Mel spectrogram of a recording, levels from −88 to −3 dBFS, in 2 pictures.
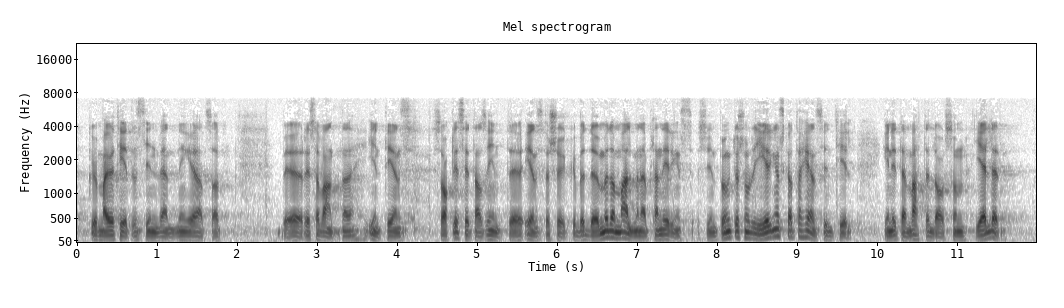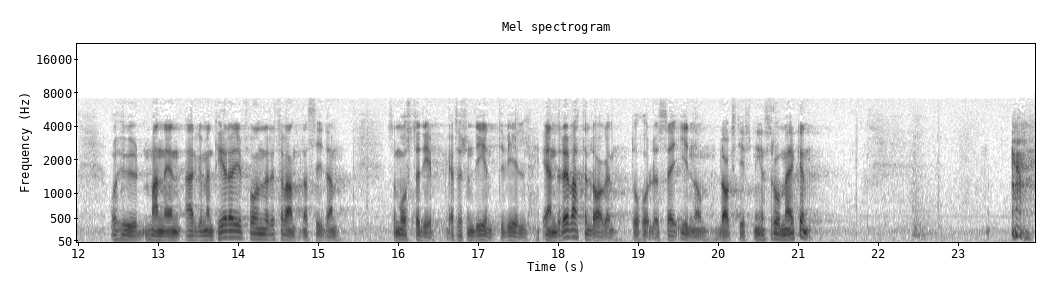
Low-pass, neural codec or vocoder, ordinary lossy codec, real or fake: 7.2 kHz; none; none; real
